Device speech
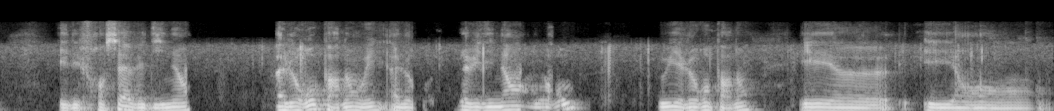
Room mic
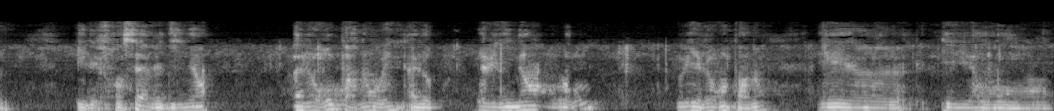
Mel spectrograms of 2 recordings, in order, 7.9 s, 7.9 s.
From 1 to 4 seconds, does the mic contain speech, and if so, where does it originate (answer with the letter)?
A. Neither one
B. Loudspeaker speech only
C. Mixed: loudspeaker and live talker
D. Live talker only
B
